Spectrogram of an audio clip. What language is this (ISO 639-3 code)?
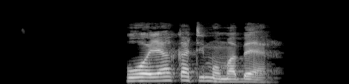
luo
